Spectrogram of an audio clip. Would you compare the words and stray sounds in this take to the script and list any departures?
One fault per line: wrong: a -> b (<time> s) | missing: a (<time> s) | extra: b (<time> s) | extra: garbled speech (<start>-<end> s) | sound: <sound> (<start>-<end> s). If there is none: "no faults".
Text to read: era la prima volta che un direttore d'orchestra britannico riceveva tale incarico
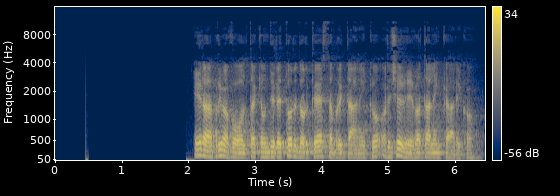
no faults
